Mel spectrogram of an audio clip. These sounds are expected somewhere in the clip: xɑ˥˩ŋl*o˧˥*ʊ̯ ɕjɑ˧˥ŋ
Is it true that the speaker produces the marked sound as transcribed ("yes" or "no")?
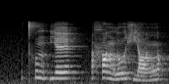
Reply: no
